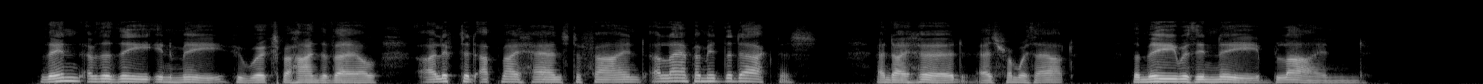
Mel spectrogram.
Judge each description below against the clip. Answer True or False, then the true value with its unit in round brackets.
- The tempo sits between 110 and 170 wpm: True (145 wpm)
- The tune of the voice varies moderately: True (3.6 semitones)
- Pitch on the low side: True (110 Hz)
